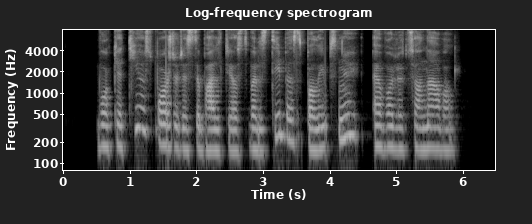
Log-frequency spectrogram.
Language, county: Lithuanian, Šiauliai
